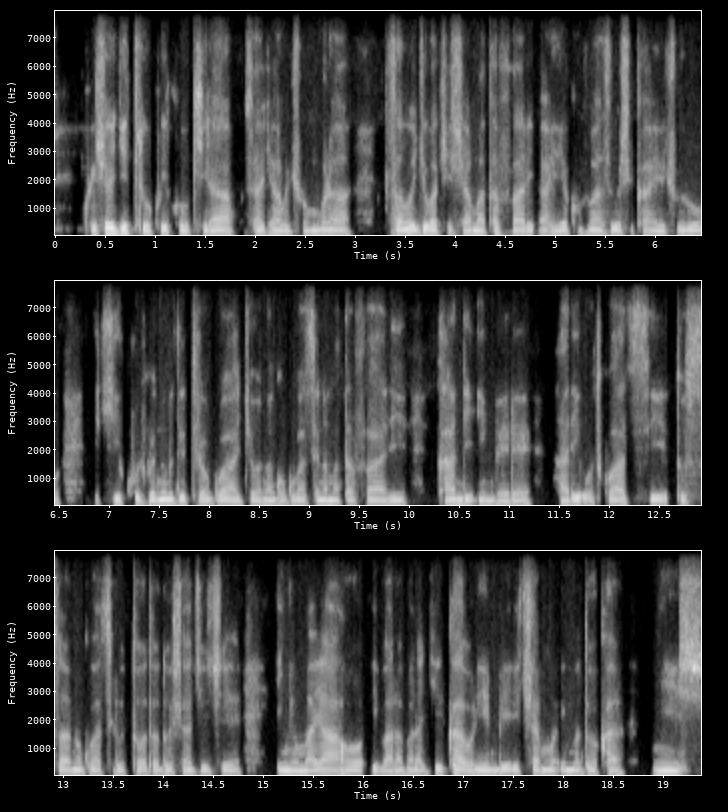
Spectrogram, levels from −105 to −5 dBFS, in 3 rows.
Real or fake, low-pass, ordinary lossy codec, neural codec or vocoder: real; 7.2 kHz; Opus, 16 kbps; none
